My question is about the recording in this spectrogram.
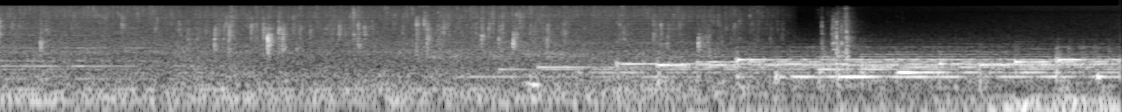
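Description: Shower running: a steady hiss of falling water with scattered drips, which cuts off suddenly about six seconds in. Soft sustained music notes come in about halfway through and carry on after the water stops.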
